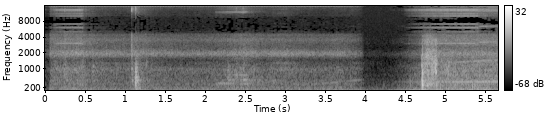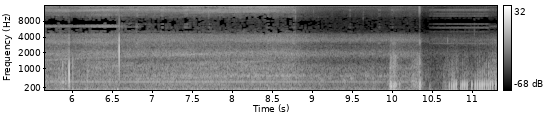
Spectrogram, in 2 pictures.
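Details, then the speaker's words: Synology DS1815+ NAS with a 'No Power Fault', run from a PC ATX power supply started by jumping the green wire to black with a paperclip. A click, then a steady even hum as the fan runs and the hard drive spins up. Normal power supply and drive spin-up. "you'll hear the hard drive spin up on this listen"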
